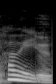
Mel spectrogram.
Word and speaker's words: 화웨이: 예, 창립을 했었는데 이름이 좀 애매하지 않아요? 화웨이. – 발음이 좀 어려워요. 예, 화웨이.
